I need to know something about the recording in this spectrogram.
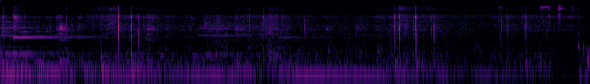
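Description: A needle crackles and pops on a record.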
